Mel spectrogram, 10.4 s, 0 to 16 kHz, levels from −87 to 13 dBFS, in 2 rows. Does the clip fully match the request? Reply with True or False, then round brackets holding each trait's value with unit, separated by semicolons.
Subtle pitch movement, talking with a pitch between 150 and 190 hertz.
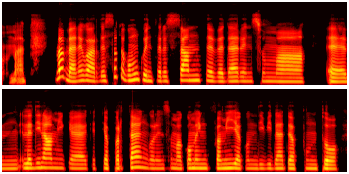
True (2.2 semitones; 185 Hz)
